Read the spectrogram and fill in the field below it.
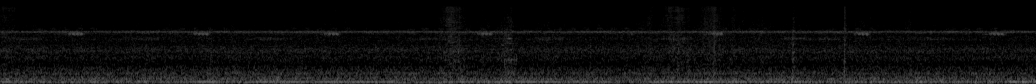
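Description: Leaves rustle close by as a woman reaches into a fruit tree.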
